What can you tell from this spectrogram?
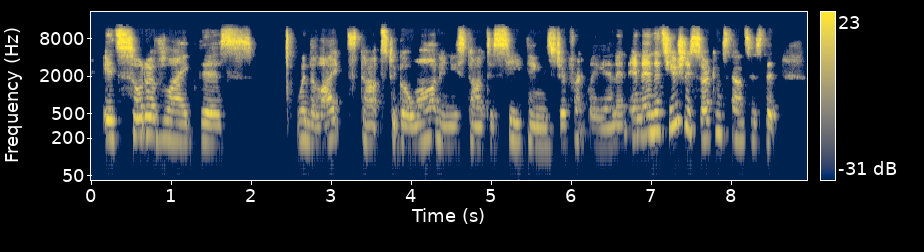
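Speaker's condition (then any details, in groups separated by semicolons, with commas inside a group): No condition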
